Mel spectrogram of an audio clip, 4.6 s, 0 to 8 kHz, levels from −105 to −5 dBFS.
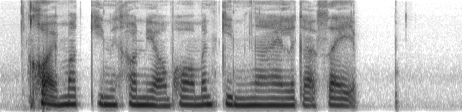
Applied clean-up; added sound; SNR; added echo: none; none; none; none.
